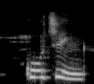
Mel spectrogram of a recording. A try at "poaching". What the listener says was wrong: कोचिंग नहीं, पोचिंग, P P P for parrot, ठीक है, पोचिंग।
